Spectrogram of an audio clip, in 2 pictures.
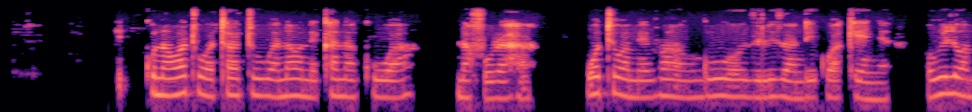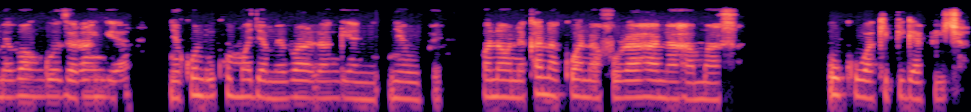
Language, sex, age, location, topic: Swahili, female, 18-24, Nakuru, government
